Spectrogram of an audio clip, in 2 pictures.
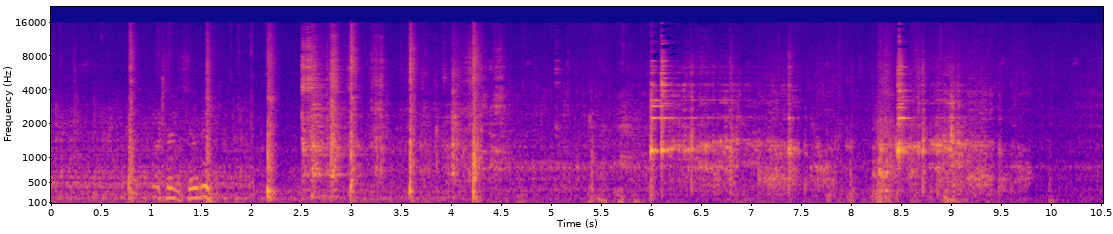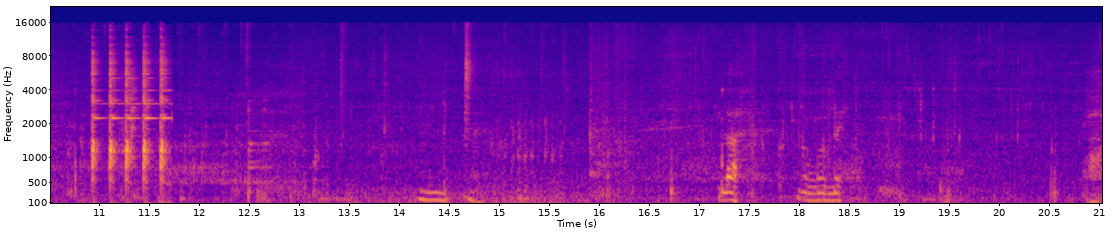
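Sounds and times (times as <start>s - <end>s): metal ladle clinking on pot: 10.9s - 11.8s.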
